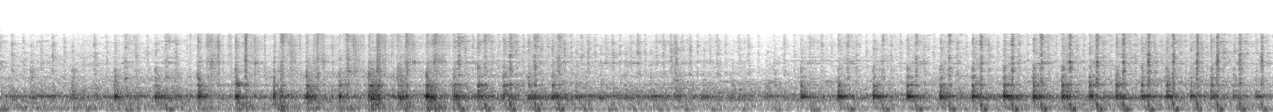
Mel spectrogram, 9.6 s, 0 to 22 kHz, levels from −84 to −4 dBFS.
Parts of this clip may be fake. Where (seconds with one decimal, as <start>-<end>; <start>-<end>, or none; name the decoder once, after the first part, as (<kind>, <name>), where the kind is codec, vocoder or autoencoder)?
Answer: 1.4-3.4 (codec, ZipCodec)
